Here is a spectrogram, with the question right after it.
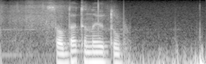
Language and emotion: Russian, neutral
